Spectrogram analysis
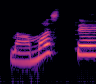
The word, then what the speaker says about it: नमस्ते: साथ में सीखें~ नमस्ते! मेरा नाम योनजना है। आज हम नेपाली भाषा के अभिवादन सीखेंगे~ पहला शब्द है ‘नमस्ते’। इसका मतलब है ‘नमस्कार’ या ‘हैलो’। एक बार साथ में उच्चारण करें?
